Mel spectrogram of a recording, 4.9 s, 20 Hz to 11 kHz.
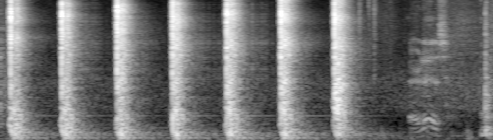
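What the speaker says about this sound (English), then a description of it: "I'm using a big ball peen, but I've got a 3-pound sledge too" A big ball peen hammer pounds rivet heads off a school bus during a conversion, giving seven loud, evenly spaced metallic thuds close by. A voice briefly follows at the end.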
